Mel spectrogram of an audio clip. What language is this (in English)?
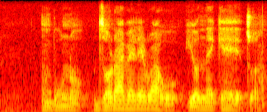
Venda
